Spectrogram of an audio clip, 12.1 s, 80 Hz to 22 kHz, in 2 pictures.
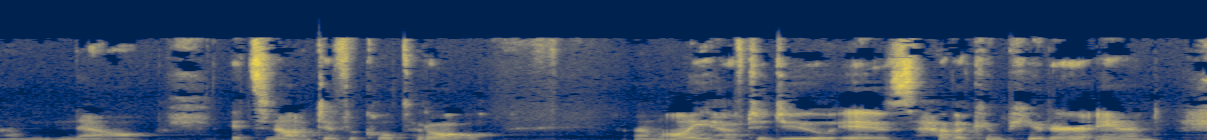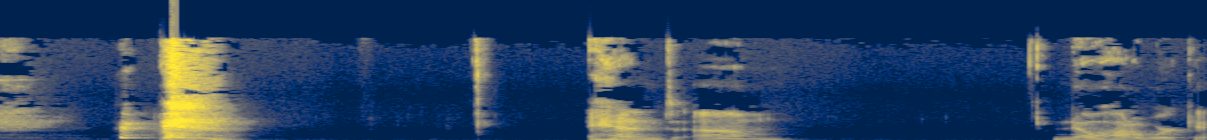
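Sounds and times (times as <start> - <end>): woman sneezing loudly: 6.7 - 7.3.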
